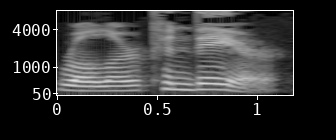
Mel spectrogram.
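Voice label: "ROLLER CONVEYOR", English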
